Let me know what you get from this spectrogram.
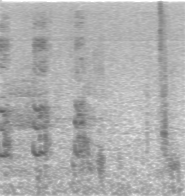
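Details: Litter of five blenheim Cavalier King Charles Spaniel puppies, three weeks old, born on New Year's, wrestling and playing in an indoor puppy pen; brief high tonal squeaks and whimpers, several short squeals within two seconds.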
